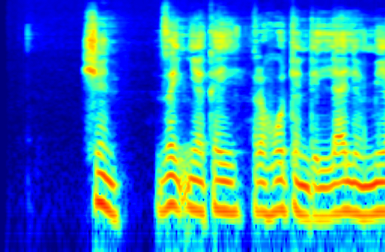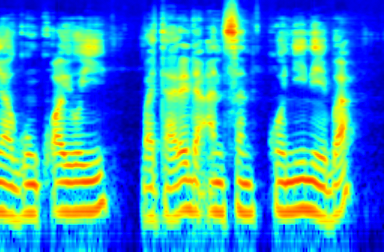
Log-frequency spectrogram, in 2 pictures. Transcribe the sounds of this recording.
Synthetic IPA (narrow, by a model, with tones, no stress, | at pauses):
ʃɪ˦˨n | zɐ˦˨ŋʔɪ˦ja˨ka˦jɾɐ˨ɦoː˦tɔ˨ndɪ˨lːaː˦lɪ˨mːɪ˦jaː˨ɡʷʊ˦ŋkʷʼaː˦joː˦jiː˦ | baː˨taː˨ɽe˦da̰˨ʔa̰˦nsɐ˦ŋkʷoː˦niː˦neː˨ba˦ʔ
